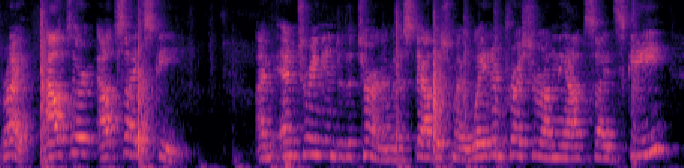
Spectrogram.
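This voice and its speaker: A middle-aged woman giving an energetic, upbeat home-video ski lesson in her kitchen, demonstrating as she talks. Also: a little high, normal speed, background noise. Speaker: ski instructor. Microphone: far camera. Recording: echoey kitchen from far off.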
